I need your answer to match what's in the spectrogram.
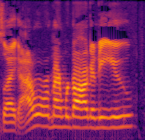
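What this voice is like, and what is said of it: Put-on Southern US accent. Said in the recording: “I just did the southern accent”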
